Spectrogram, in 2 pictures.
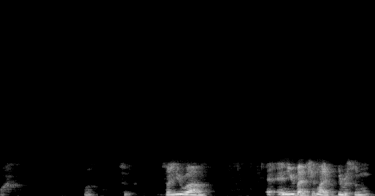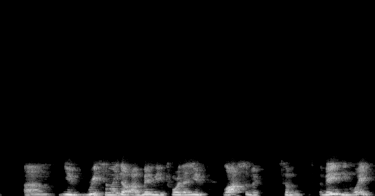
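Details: Adult man speaking; typical speech.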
